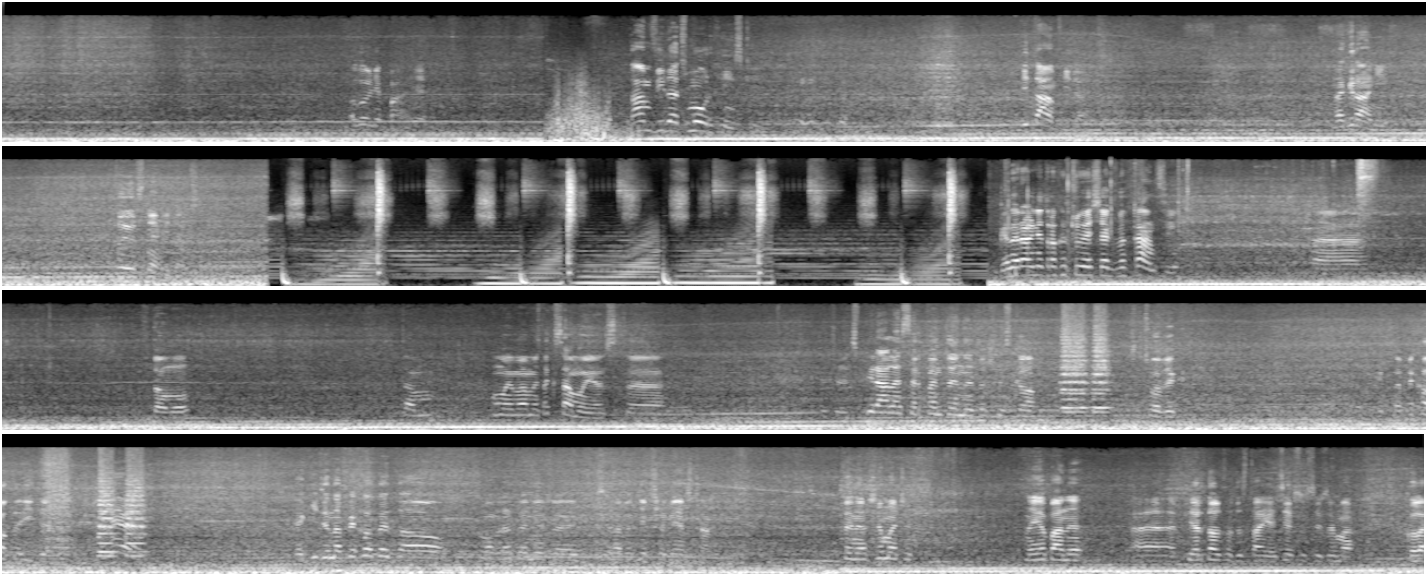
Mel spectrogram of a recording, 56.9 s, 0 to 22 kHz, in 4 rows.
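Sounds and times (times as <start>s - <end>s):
tyres on road: 0.0s - 16.9s, 23.8s - 56.9s
vehicle engine drone: 0.0s - 56.9s
bus horn toot: 38.9s - 39.9s, 43.1s - 44.5s.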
